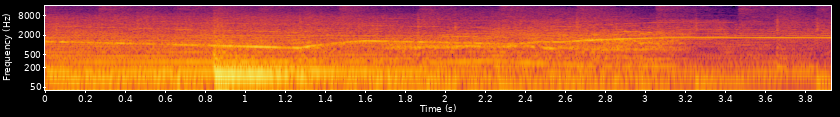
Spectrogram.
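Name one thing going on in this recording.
Car tyres screech as a car skids to a stop.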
